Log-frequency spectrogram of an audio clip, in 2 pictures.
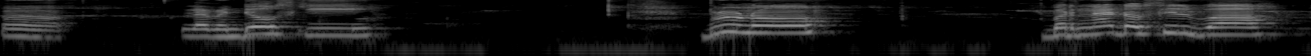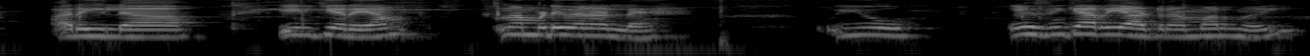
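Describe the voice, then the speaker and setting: A woman's voice: high-pitched, a little slow, long pauses. A woman chatting casually in a show-and-tell vlog, reading names off her cards one by one. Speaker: vlogger showing her card collection.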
